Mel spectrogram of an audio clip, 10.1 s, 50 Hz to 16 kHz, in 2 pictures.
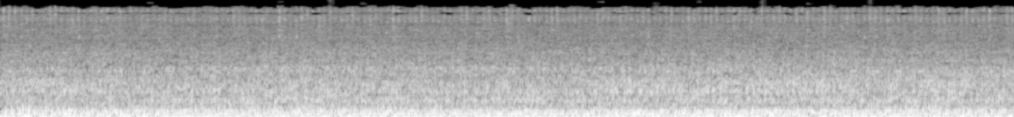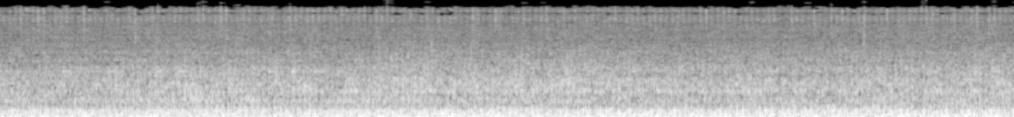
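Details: PA-18 Super Cub Lycoming O-320 first start after reassembly, idling: deep, steady, even low beat with no misses, knocks or surges; oil pressure came straight up, healthy.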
